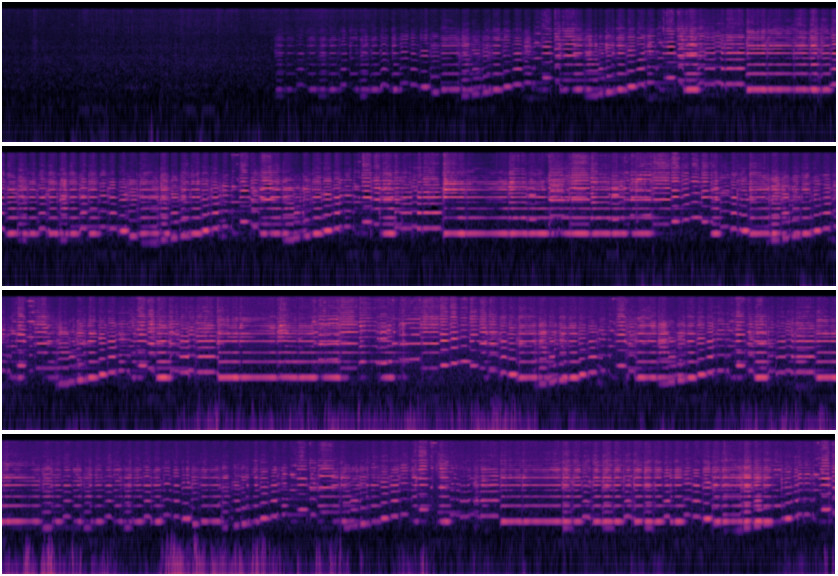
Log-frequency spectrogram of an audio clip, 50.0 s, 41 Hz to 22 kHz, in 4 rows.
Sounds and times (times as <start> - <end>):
Violin, fiddle: 3.9 - 50.0.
